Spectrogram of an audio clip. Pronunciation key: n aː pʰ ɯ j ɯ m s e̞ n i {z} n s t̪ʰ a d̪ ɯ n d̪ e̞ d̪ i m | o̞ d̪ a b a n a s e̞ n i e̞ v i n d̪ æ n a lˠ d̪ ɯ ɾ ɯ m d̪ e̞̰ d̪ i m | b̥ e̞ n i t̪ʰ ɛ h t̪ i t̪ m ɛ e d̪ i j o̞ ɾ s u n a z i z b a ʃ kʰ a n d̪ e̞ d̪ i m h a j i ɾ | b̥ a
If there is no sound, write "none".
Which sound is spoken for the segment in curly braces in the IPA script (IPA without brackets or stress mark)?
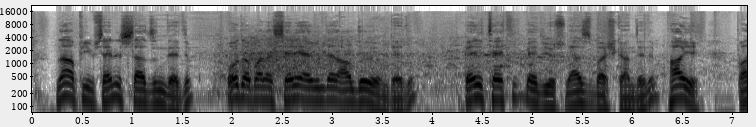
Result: none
